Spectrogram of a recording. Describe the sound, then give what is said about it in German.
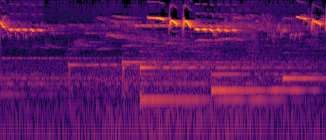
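A small blue tit perched on a branch overhead chirps repeatedly, its short, high twittering calls coming in quick bursts over soft, sustained background tones, with no one speaking. “Eine kleine Blaumeise sitzt über dir auf einem Ast, zwitschert immer mal wieder und schaut dich neugierig an.”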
